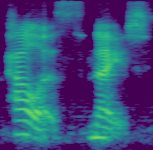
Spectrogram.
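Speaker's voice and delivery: usual speaking voice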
